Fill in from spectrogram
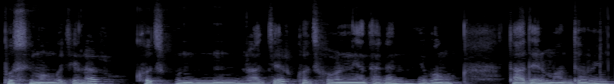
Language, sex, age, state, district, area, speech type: Bengali, male, 18-30, West Bengal, Murshidabad, urban, spontaneous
